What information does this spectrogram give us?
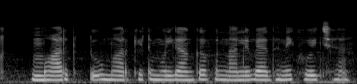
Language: Maithili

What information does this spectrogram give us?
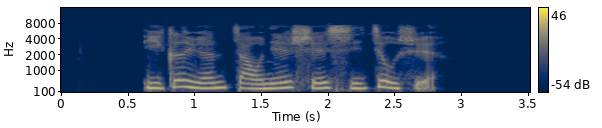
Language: Chinese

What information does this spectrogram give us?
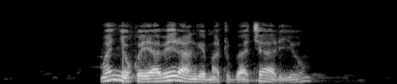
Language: Ganda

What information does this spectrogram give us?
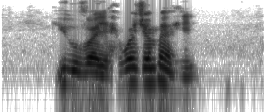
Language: Kabyle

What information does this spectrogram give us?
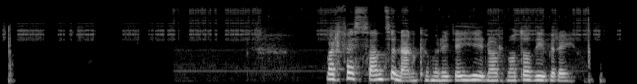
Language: Welsh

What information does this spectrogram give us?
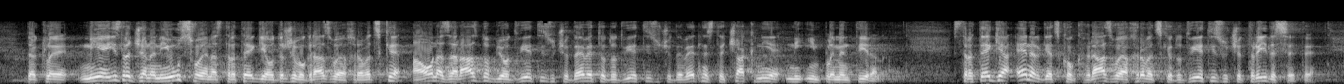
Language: Croatian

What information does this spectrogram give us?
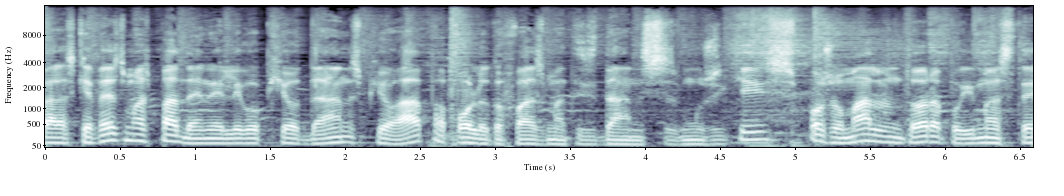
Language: Greek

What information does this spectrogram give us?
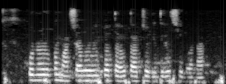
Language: Bangla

